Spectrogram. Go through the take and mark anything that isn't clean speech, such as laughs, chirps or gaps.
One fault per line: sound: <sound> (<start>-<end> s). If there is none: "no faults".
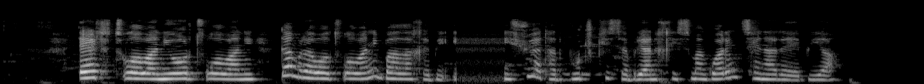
no faults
